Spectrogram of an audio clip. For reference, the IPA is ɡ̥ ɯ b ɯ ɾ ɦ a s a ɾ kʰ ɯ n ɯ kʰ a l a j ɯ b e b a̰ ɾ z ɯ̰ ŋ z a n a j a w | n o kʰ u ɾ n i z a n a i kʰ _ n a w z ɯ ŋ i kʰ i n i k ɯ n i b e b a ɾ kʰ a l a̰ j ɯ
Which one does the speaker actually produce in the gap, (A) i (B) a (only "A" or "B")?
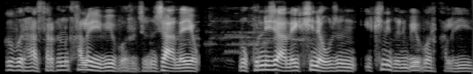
A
